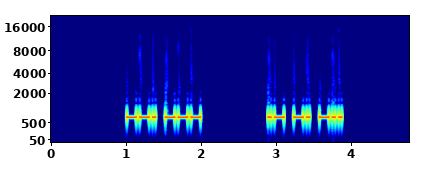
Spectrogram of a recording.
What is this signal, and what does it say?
Morse code, heard as a keyed tone, about 28 wpm, 700 Hz. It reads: GO AND
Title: 3x Word-Spacing - Sentences from Top 200 Words - 28wpm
